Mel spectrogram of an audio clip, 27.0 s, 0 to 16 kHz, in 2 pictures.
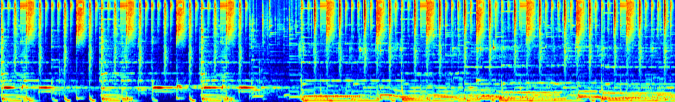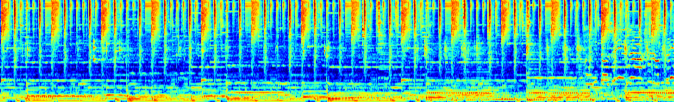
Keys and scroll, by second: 15.7 ctrl+j, 16.5 z, 19.2 ctrl+l, 21.6 ctrl+l.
